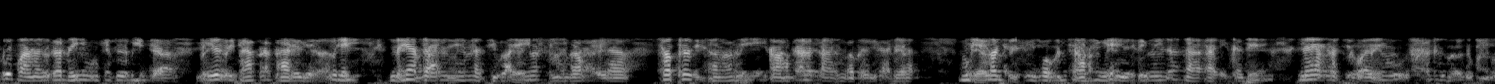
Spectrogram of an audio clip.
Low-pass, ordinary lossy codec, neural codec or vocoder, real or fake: 3.6 kHz; none; codec, 16 kHz, 2 kbps, FreqCodec, larger model; fake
